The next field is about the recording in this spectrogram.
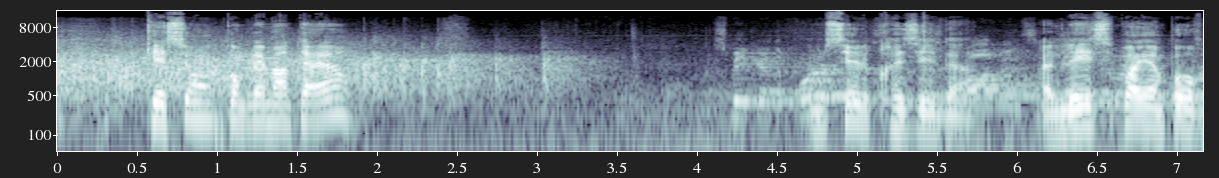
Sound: applause

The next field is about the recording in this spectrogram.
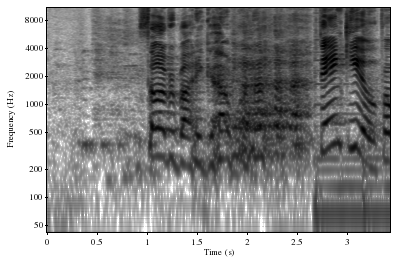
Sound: set erupts with laughter

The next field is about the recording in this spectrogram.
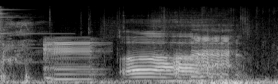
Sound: bell dings; error buzzer; laughs

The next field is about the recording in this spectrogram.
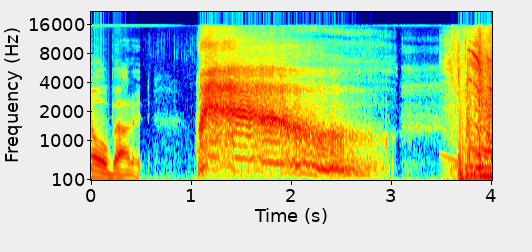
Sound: cougar call

